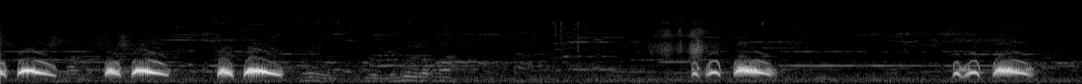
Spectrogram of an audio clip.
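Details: Spotted dove cooing in bursts of looping double notes and falling husky coos. A stretch of quiet murmur and a faint steady tone fill the middle before two more phrases.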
